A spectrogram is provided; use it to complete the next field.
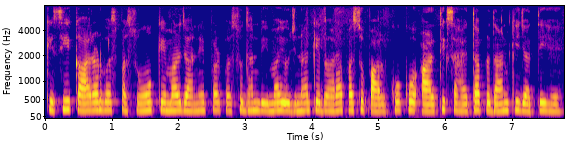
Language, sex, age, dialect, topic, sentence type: Hindi, female, 18-24, Awadhi Bundeli, agriculture, statement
